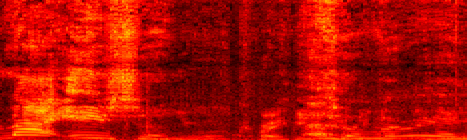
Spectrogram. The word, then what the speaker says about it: Myiesha: Like, we be on the street and folks like be like, Myiesha. No, nigga, my name Myiesha.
